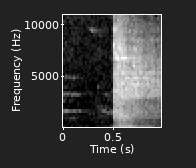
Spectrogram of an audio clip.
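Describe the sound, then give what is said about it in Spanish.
After a moment of near silence, a door shuts with a sudden heavy thud as people leave, its low boom and rattle lingering briefly. The slam is loud, with no voices. “Ahí va, a la puerta.”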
